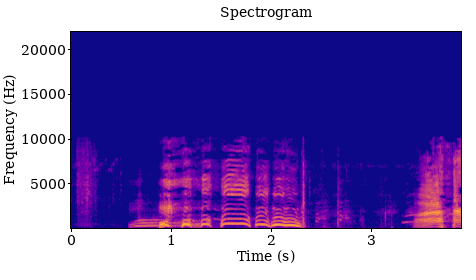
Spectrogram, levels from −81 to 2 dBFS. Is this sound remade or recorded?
remade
